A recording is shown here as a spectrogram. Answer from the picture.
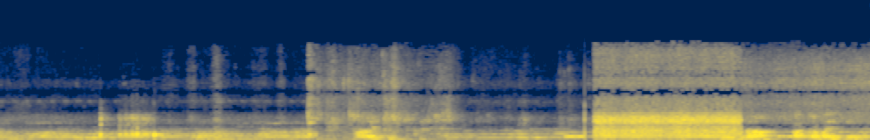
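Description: People talking and laughing, with music in the background. About six seconds in, a loud steady rushing noise starts abruptly and cuts off about a second and a half later.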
